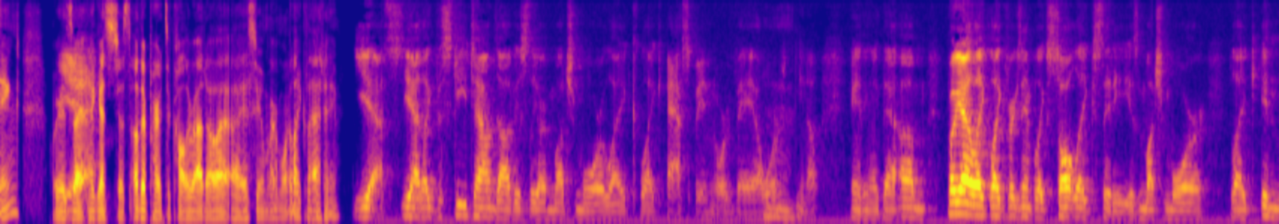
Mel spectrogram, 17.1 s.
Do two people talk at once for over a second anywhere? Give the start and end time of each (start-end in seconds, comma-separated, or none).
none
